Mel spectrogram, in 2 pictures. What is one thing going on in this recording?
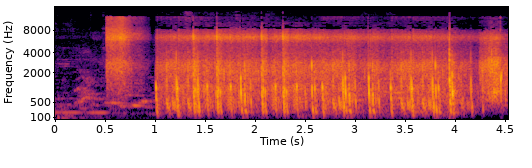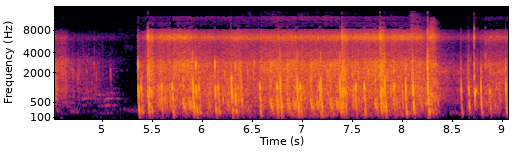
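Rapid knocks chop into a wooden log.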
